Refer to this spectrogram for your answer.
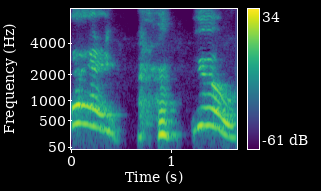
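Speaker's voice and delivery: loud, high-pitched shout. Telling a story, the speaker acts out a man's shout above the traffic at a woman. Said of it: "he shouts above the traffic at her".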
